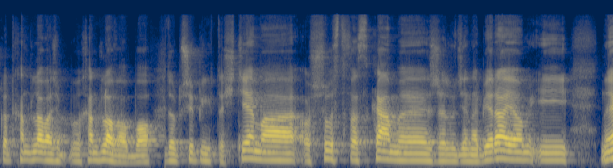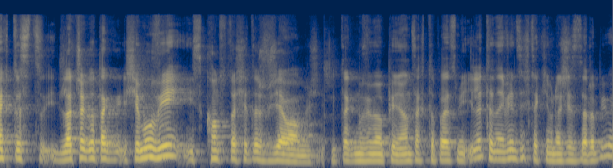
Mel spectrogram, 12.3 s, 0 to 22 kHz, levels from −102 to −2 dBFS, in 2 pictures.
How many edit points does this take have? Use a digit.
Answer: 2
